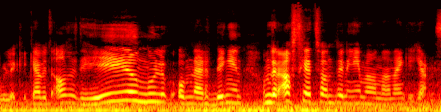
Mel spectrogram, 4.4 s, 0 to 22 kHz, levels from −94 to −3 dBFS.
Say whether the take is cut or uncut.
uncut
